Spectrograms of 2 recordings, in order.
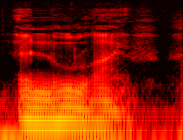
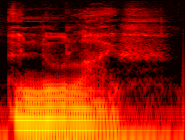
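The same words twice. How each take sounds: The two takes are said the same way.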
